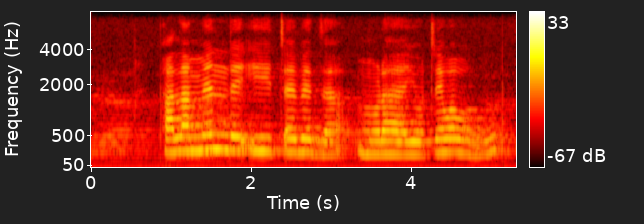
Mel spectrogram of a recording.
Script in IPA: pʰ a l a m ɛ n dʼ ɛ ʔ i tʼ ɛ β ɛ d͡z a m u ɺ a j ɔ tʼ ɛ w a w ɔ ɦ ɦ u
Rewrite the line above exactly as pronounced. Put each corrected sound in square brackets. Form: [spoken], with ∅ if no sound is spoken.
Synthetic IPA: pʰ a l a m ɛ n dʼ ɛ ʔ i tʼ ɛ β ɛ d͡z a m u ɺ a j ɔ tʼ ɛ w a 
